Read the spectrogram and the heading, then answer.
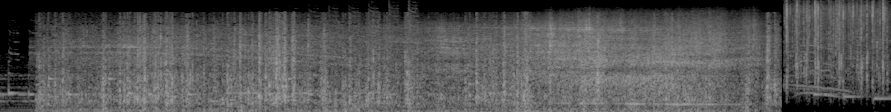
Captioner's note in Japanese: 激しい風切り音と機体のきしみ音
